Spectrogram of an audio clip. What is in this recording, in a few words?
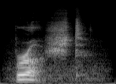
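"brushed", British English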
